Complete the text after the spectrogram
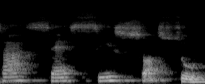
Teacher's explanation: O grego koiné sempre vai ter, o Szinho vai ter o som de S sibilante, aquele fraquinho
